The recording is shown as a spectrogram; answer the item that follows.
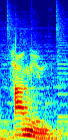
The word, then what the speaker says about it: hangin: So like, yeah, I'm just pronouncing it really weird because, yeah, I'm speaking English right now. But if you wanna, yeah, Filipino accent, hangin.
